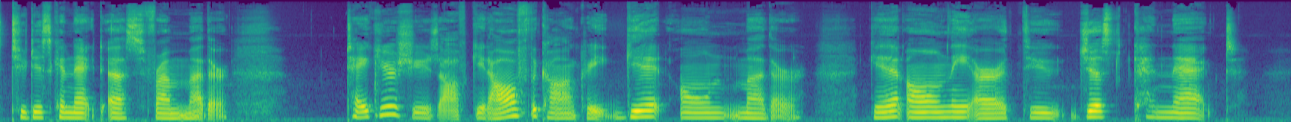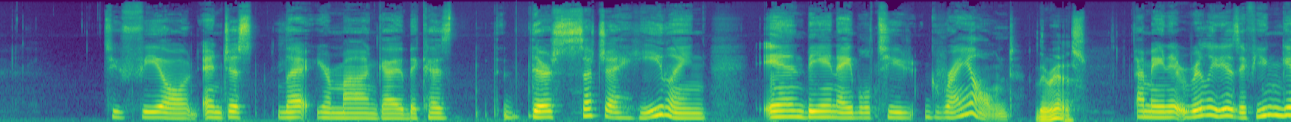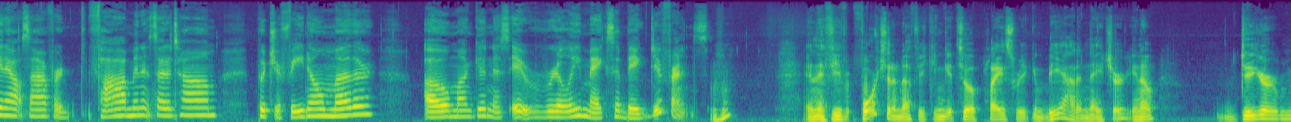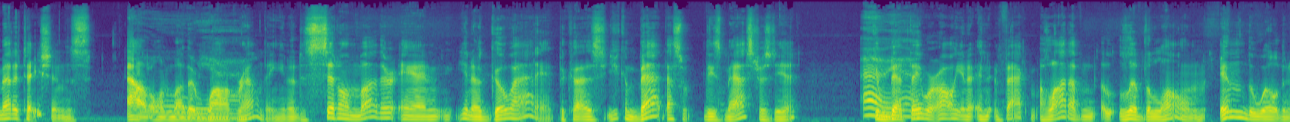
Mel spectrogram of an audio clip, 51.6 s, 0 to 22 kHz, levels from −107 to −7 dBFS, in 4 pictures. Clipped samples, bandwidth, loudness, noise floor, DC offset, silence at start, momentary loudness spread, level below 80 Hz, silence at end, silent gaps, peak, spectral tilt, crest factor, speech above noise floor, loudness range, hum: under 0.1%; 20 kHz; -17 LUFS; -58 dBFS; under 0.1%; 0.1 s; 10 LU; -42 dBFS; 0 s; none; 0 dBFS; -5 dB/octave; 16 dB; 42 dB; 4 LU; none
